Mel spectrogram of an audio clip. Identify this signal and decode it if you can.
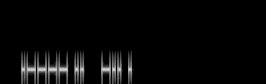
Morse code, heard as a keyed tone, about 46 wpm, 690 Hz. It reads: 1I DE
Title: Winter Field Day Exchanges Encore 45wpm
